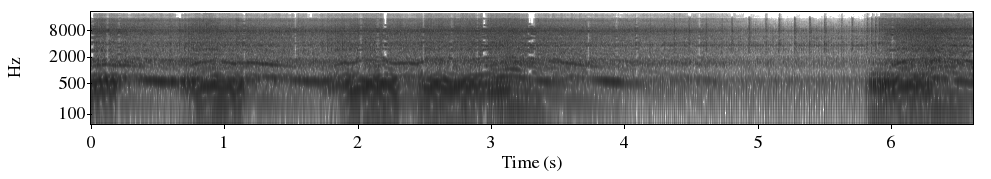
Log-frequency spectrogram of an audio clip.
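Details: Stihl MS 231 chainsaw after sprocket replacement, test run with bar, chain and cover refitted: revs blip up and drop back cleanly in quick bursts, then settles to idle with no rattle; runs fine, normal running.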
